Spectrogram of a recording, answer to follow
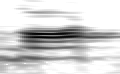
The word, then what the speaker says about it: gotta: Plus में ये दो वर्ड का शॉर्ट फॉर्म है गॉट टू का एंड गॉट अ का।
